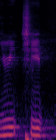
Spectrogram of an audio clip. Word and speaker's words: Yuichi: with this boy yuichi I that's how you pronounce it yuichi tan tan tanabe um and it's kind of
